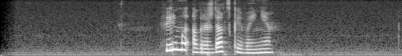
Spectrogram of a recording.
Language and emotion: Russian, neutral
